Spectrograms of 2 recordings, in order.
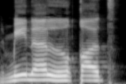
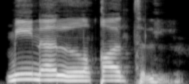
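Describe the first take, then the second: First: The final 'l' sound is dropped entirely. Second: The final 'l' sound is clearly pronounced. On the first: The speaker calls it wrong. "Langsung terhapus satu sifat ataupun zat bunyi lam tu langsung tak ada" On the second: The speaker calls it right. "terus bawa hujung lidah kita ni pada makhraj dia"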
